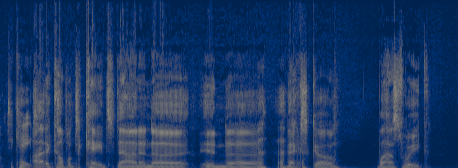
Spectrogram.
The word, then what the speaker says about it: Tecate: Tecate, yeah. Or I had it- a couple, or if you're I had from- a couple Tecates. Or if you're from Missouri, Tecate. Tecate. I had a couple Tecates down in Mexico last week.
